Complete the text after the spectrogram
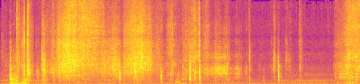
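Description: Fingers rub along a paper crease.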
